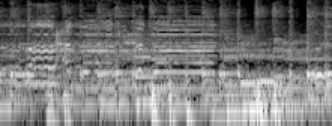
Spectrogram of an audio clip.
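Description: Live Middle Atlas Amazigh music: a male singer over instrumental backing with a steady beat.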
